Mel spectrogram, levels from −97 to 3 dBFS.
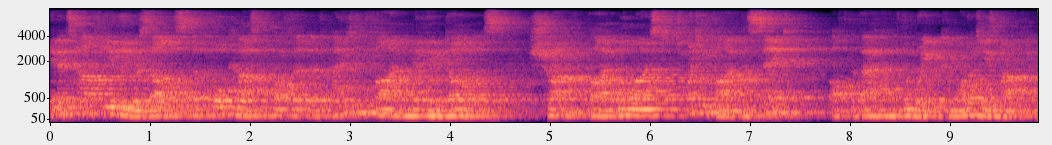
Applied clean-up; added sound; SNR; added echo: none; Piano; 17 dB; reverberation time 1.9 s.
